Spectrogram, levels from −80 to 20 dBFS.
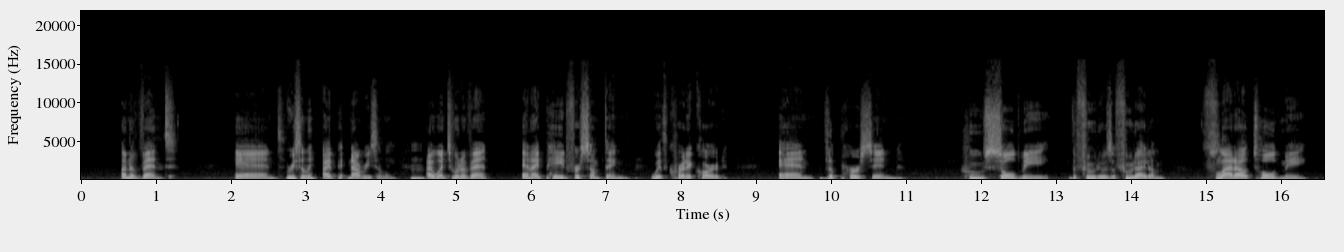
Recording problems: none

